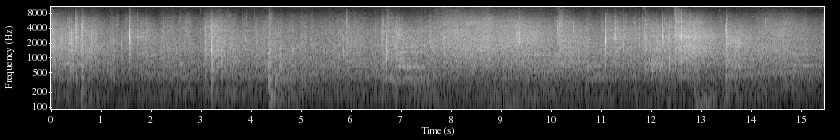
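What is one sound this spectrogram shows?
Skates scrape and hiss on the ice.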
